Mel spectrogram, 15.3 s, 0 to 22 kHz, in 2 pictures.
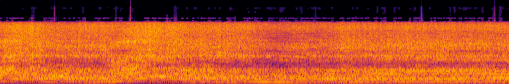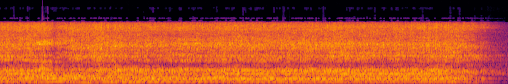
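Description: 1970 Mustang Mach 1's 351 Cleveland V8 running loud through two-chamber Flowmaster mufflers, its pitch briefly dipping and rising twice. It shuts off near the end.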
